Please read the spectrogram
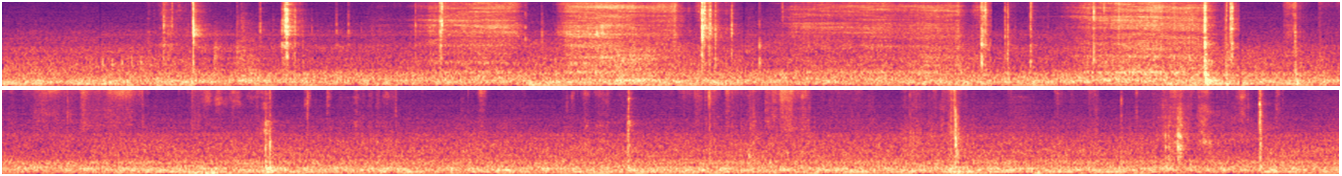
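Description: Paper templates and masking tape handled and pressed onto leather scraps on a cutting mat: two bursts of rustling, about five and ten seconds in, with scattered light taps and clicks.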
